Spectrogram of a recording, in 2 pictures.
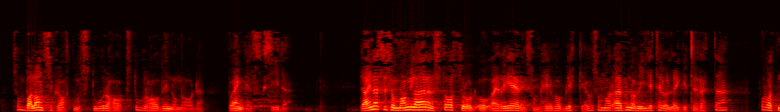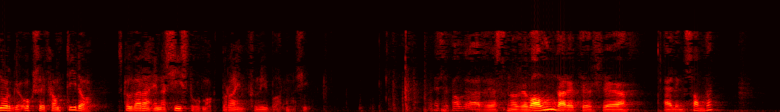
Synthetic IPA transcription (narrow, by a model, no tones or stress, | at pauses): sɔmbɑlɑnsəkʰɾɑft̪muːt̪suːɾəst̪uːɾəhɑːʋʋɪnd̪ɔmɾoːd̪ə | pʰoɛŋə̰lsksiːd̪ə | d̪̥ɛæɪnɑst̪əsɔmːɑŋlɑæɾɛɪnst̪ɑːt̪sɾoːd̪oʔæɪɾɛjeːɾɪŋsɔmheːʋɑɾblɪkːəoːsɔmhɑɾɛʋnɑʋɪljət̪ʰɪlolɛɡːət̪ʰɪlɾɛt̪ːə | fɔɾɑt̪nɔɾɡəʔɔksɔɪfɾɑmt̪ʰiːd̪ɑ | skɑlʋæːɾəʔɛnæʂiːst̪uːɾmɑkt̪̚pʰoːɾæɪnfɔɳyːbɑːɾɛnæʂiː | d̪ɪsət̪ʰɑːlːəɾæɾəsnoɾɪʋɑːln̩d̪æɾɛt̪ʰəɾ | ælɪnsɑnd̪ə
